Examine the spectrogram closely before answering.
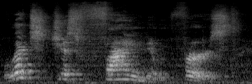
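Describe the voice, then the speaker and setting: Guy doing cocky folksy tough guy w a gun, slow n swingy, very sharp voice, radio play. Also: sits high, very animated, slight background noise, exaggerated voice. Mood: cocky, reassuring. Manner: brash, folksy bravado. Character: cocky, reassuring armed man hunting the invaders. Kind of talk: radio drama acting. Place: theatre stage, live performance. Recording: echoey distant stage recording.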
